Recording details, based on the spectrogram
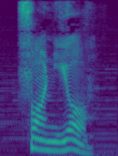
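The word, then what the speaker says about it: phonio (φονεύω): The word here in the Greek is G5407 in the Strong's Concordance, and it's pronounced phonio, and it means murder.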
